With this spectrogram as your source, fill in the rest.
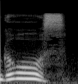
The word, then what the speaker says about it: groß: Porque S set significa S Z, mas ela tem, não tem som de S Z, tem som de dois SS, tá?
